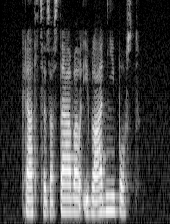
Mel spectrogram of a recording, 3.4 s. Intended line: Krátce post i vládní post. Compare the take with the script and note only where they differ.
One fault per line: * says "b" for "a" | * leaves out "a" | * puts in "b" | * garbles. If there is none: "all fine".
* says "zastával" for "post"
